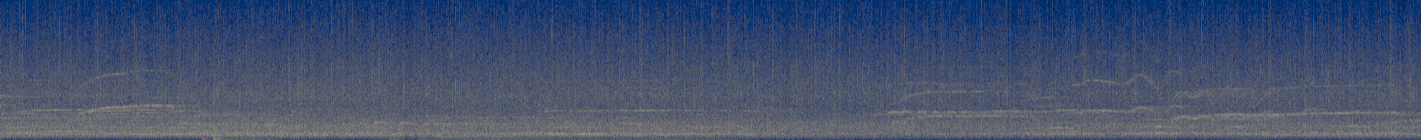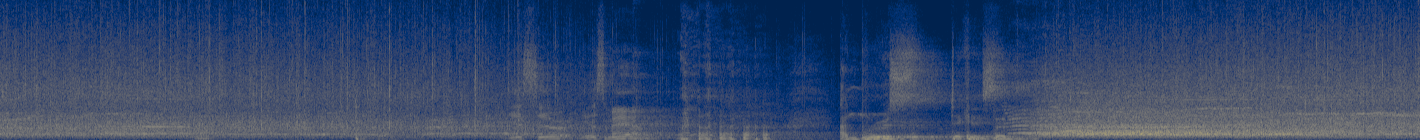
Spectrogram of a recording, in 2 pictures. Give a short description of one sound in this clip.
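A large crowd cheers loudly in a big echoing hall.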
